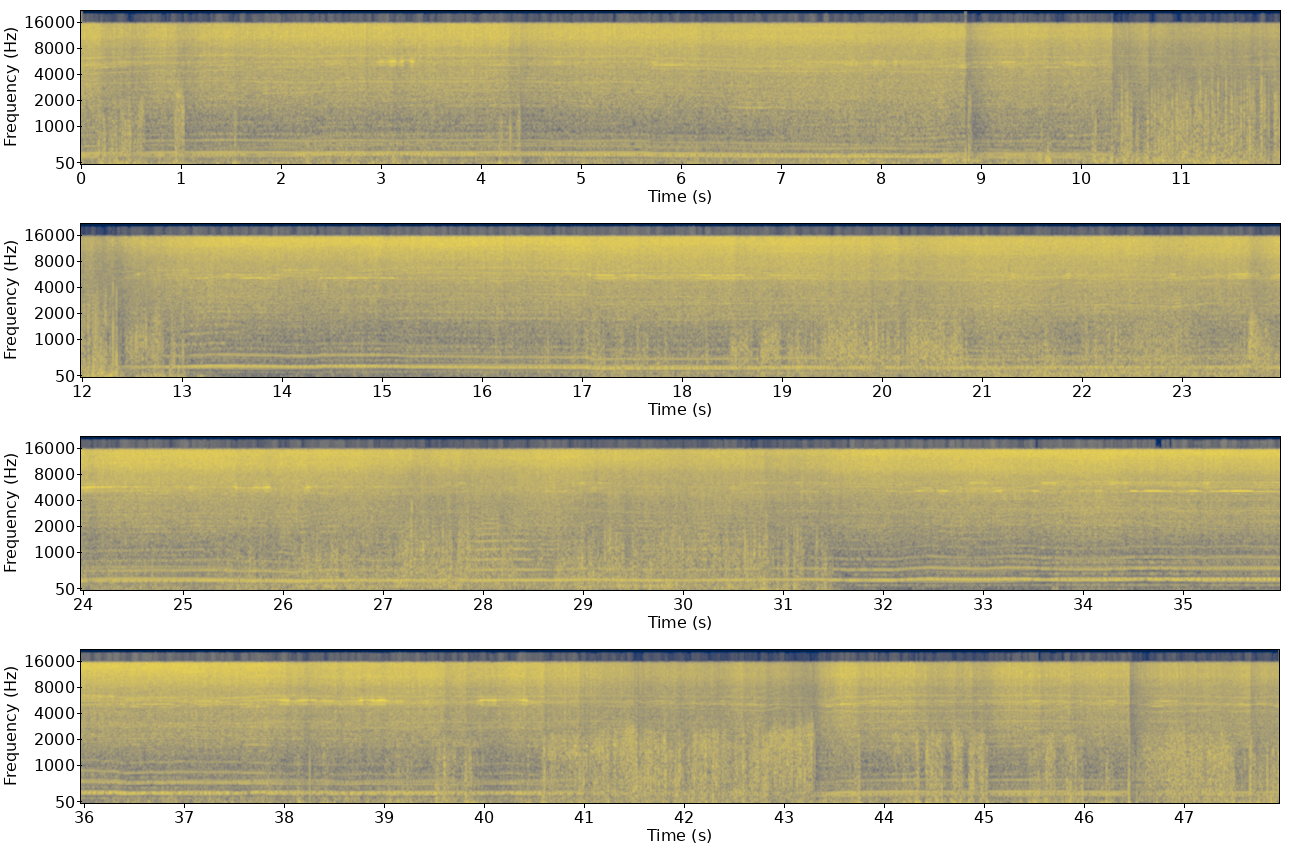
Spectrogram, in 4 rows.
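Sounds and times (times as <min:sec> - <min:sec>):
model aircraft motor droning: 0:00.0 - 0:47.9
wind rumbling on microphone: 0:00.0 - 0:47.9.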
